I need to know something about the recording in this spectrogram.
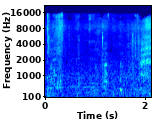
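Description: Scratchy rubbing and rustling close to a wired earphone microphone as its cable brushes against clothing and a hand, in short uneven scrapes.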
